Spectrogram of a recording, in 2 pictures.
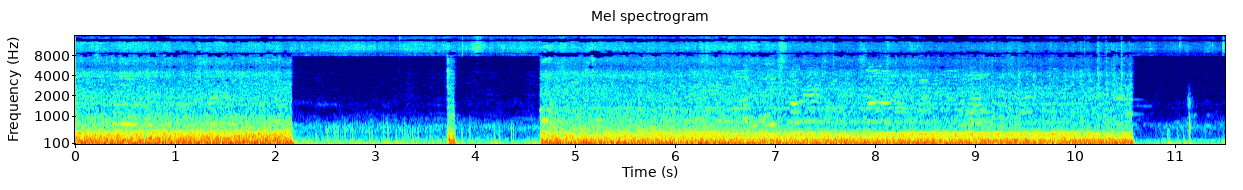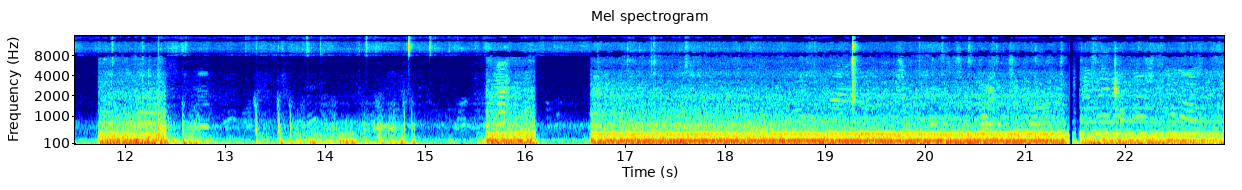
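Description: A jet engine roars steadily as an airliner taxis.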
